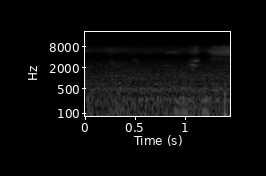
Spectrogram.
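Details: Bees from a feisty colony whose owners were ambushed and chased down their garden, heard while the top bar hive is opened. A thick, low, even drone of many wings fills the clip.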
